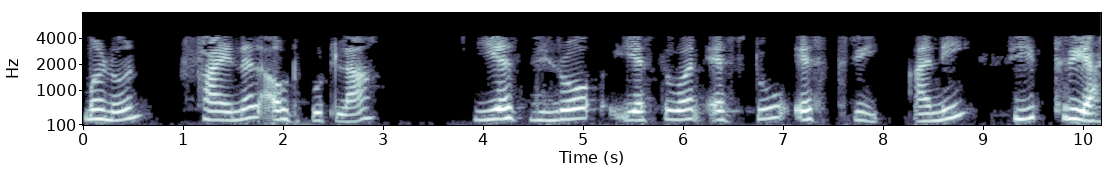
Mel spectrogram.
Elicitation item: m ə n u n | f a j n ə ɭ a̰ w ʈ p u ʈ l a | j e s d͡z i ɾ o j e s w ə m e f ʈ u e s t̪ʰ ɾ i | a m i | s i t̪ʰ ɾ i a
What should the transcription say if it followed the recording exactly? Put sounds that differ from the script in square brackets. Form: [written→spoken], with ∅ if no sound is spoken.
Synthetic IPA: m ə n u n | f a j n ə [ɭ→l] a̰ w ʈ p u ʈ l a | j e s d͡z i ɾ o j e s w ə [m→n] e [f→s] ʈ u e s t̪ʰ ɾ i | a [m→n] i | s i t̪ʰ ɾ i a

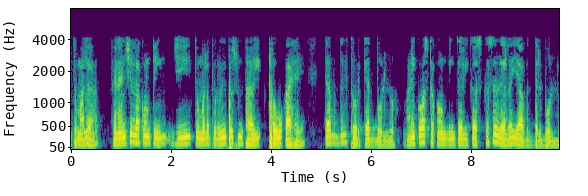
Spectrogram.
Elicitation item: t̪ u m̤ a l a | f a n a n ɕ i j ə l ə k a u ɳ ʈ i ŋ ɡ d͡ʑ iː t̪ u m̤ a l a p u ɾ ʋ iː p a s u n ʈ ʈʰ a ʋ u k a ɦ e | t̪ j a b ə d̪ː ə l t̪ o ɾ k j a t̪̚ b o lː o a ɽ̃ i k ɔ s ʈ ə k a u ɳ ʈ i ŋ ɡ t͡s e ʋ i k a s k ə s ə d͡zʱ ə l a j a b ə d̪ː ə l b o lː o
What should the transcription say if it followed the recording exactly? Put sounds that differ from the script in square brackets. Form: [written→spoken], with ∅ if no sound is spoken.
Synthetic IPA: t̪ u m̤ a l a | f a n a n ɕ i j ə l ə k a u ɳ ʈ i ŋ ɡ d͡ʑ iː t̪ u m̤ a l a p u ɾ ʋ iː p a s [u→uː] n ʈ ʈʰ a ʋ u k a ɦ e | t̪ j a b ə d̪ː ə l [t̪→t̪ʰ] o [ɾ→ɽ] k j a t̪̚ b o lː o a ɽ̃ i k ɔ s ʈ ə k a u ɳ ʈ i ŋ ɡ t͡s [e→a] ʋ i k a s k ə s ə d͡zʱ [ə→a] l a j a b ə d̪ː ə l b o lː o

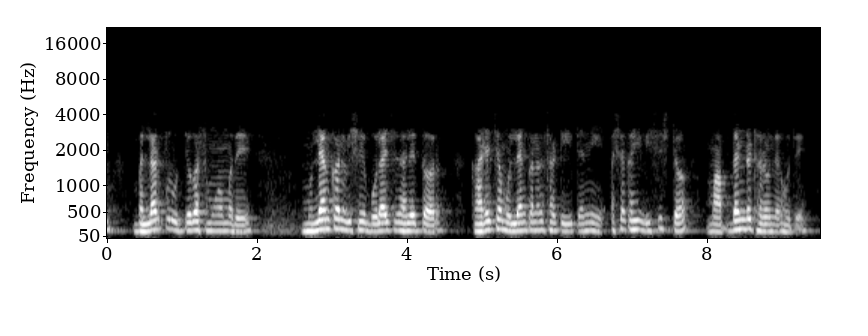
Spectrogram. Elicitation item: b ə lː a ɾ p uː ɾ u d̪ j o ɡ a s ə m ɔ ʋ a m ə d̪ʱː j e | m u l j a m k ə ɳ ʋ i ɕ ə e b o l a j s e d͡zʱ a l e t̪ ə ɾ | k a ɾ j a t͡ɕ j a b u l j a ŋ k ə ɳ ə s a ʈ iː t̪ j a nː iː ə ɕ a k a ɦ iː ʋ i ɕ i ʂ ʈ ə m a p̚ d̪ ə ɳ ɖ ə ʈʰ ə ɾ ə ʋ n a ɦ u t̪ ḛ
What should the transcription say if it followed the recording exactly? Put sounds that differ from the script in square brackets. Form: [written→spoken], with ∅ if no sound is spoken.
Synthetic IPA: b ə lː a ɾ p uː ɾ u d̪ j o ɡ a s ə m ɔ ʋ a m ə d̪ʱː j e | m u l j a [m→ŋ] k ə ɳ ʋ i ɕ ə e b o l a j [s→t͡s] e d͡zʱ a l e t̪ ə ɾ | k a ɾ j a t͡ɕ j a [b→m] u l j a ŋ k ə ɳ [ə→a] s a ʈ iː t̪ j a nː iː ə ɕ a k a ɦ iː ʋ i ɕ i ʂ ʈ ə m a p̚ d̪ ə ɳ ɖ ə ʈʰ ə ɾ ə ʋ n [a→e] ɦ [u→o] t̪ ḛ

